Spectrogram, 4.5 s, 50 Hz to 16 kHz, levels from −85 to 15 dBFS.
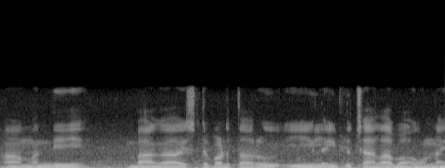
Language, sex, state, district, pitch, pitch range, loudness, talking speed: Telugu, male, Andhra Pradesh, Visakhapatnam, 105 Hz, 105-110 Hz, -18 LUFS, 110 wpm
